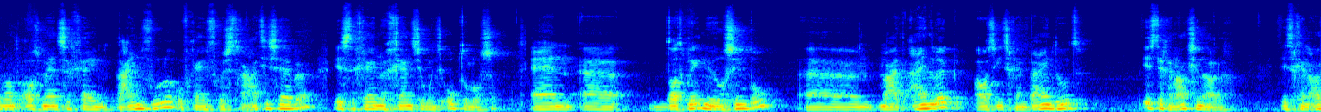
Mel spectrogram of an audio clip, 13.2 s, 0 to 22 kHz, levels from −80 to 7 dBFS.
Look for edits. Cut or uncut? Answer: cut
